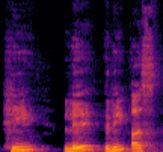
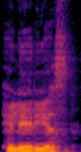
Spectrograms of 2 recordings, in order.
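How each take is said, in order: First: hilarious split slowly as हि-ले-रि-यस; very slow teaching breakdown of hilarious; syllable by syllable. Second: Said in the usual way. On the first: Shown as a demonstration. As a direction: pause between each chunk of hilarious. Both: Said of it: "टुकड़ों में तोड़ तोड़ के पढ़ें".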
